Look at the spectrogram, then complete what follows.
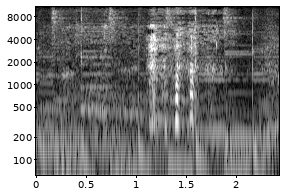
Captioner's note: laughs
